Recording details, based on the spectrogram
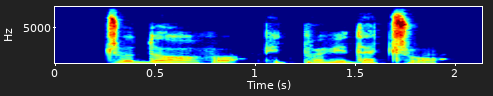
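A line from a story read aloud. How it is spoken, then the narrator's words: High weak voice. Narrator (Ukrainian): звернувся Лінгман високим слабким голосом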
